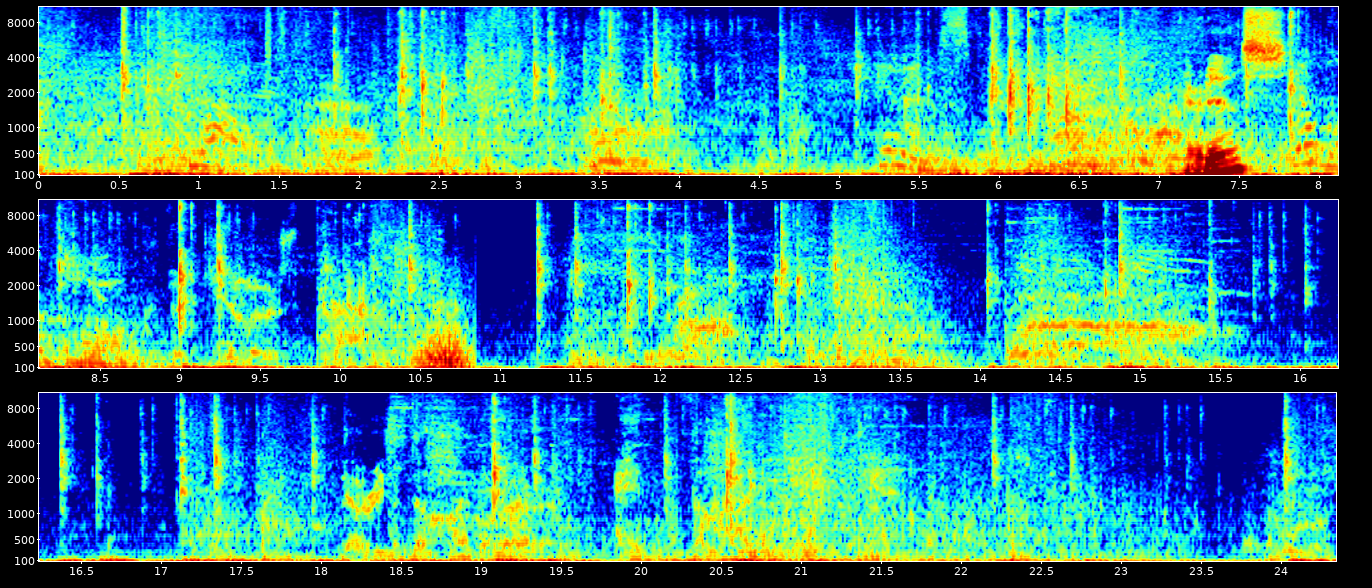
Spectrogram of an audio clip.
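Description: Game battle sound effects clash and crackle with quick hits and blasts.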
